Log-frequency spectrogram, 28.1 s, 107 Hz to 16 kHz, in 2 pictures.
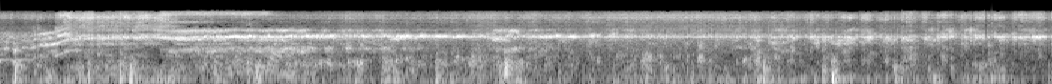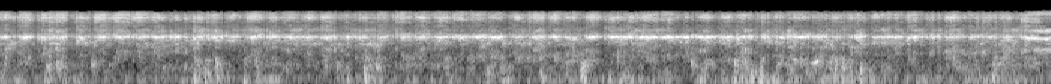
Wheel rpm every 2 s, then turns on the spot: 160, 220, 210, 230, 230, 230, 230, 230, 230, 230, 230, 230, 230, 230.
none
